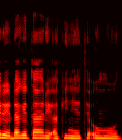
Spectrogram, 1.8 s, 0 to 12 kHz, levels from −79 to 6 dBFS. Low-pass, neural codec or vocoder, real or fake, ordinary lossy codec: 10.8 kHz; none; real; none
